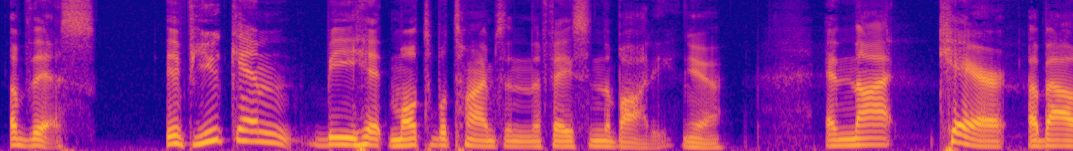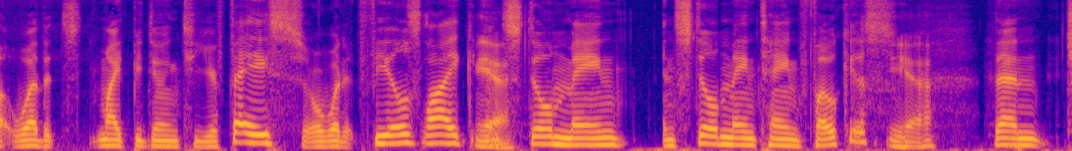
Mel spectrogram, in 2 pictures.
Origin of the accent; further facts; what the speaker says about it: Hialeah, Florida, United States; also born or lived in Brooklyn, New York; To a small town called Hialeah, which is outside of Miami.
